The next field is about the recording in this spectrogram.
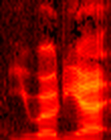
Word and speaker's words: Euodia: And so we encounter these two women, Euodia and Syntyche. That's how you pronounce it.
